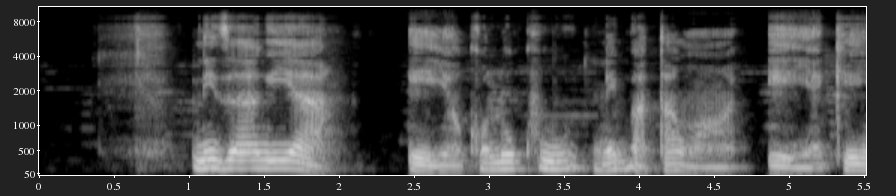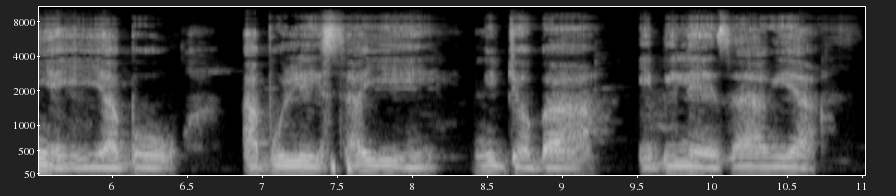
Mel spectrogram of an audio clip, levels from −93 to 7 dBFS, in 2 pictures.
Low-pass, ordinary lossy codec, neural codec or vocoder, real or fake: 9.9 kHz; none; none; real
